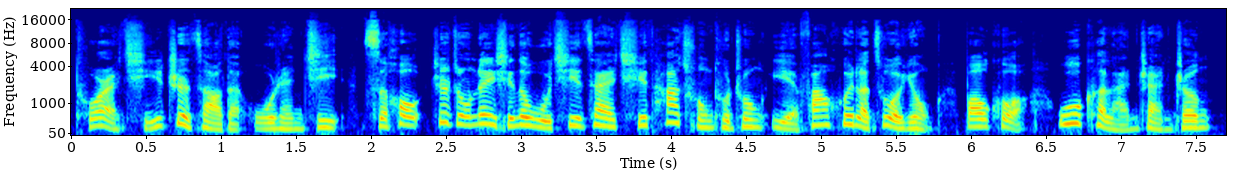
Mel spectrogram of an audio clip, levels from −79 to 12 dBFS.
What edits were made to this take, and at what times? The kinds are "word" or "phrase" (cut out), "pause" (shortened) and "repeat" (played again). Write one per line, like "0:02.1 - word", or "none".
0:01.9 - pause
